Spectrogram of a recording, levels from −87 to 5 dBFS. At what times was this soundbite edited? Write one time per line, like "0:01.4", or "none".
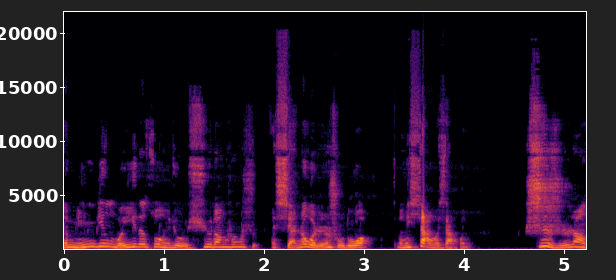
none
